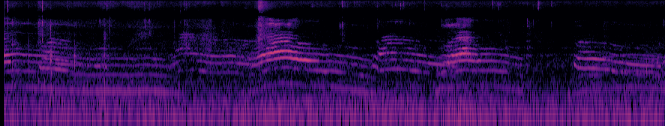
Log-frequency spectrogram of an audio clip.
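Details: Domestic cats fighting, with drawn-out wavering yowls and caterwauls that rise and fall in pitch, several overlapping howls in bursts roughly every two seconds over a steady low hum.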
